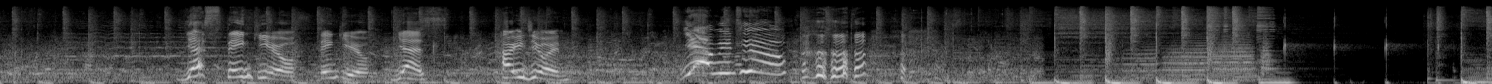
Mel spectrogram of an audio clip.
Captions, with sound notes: Hello. Yes, thank you. Thank you, yes. How are you doing? Yeah me too. (laughs) (upbeat instrumental music)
